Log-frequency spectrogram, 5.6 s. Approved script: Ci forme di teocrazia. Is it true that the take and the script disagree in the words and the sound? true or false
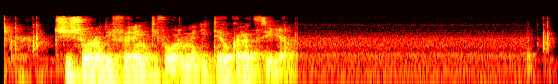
true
